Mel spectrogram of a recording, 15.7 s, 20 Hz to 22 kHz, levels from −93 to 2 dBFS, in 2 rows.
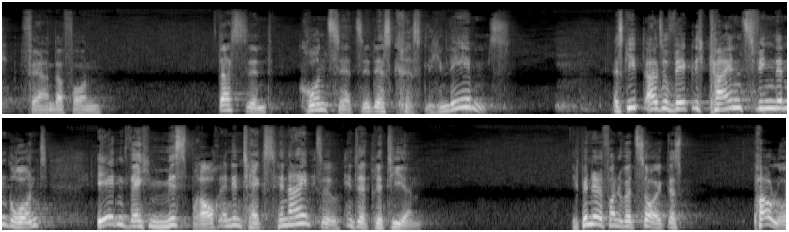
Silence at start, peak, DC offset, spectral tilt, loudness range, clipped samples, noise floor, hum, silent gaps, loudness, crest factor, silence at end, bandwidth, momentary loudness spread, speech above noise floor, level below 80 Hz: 0 s; 0 dBFS; under 0.1%; -5 dB/octave; 6 LU; under 0.1%; -61 dBFS; none; none; -21 LUFS; 22 dB; 0 s; 16.5 kHz; 13 LU; 41 dB; -62 dBFS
